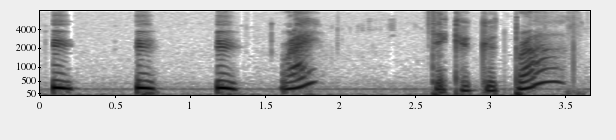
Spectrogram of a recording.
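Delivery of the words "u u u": U through nearly closed, rounded lips; higher, separate French U sounds; droopy French U. Shown as a demonstration. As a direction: drill U with a small mouth. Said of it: "not fully closed, but close".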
